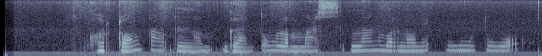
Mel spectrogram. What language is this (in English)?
Javanese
